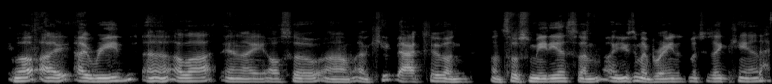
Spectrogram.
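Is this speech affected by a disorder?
Yes: Parkinson's disease; onset at about 35, pinky tremor first, suspected perchlethrin exposure, UCSF deep brain stimulation, chest pacemaker; about 20 years since diagnosis, DBS a year ago controls dyskinesia, less medication, walking hard unmedicated.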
